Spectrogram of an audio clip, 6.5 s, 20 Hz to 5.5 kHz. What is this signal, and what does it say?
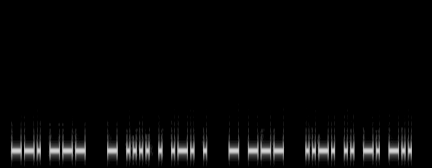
Morse code, heard as a keyed tone, about 25 wpm, 600 Hz. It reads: GO THERE TO FIND
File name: the old man and the sea part 1 25wpm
